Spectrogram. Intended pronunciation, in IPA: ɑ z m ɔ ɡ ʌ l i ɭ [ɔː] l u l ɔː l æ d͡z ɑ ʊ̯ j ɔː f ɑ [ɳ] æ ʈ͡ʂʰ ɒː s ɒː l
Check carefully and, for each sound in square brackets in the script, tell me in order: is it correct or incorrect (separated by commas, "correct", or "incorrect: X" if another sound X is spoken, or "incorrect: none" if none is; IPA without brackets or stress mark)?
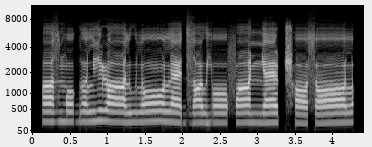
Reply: incorrect: ɑː, incorrect: ɲ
